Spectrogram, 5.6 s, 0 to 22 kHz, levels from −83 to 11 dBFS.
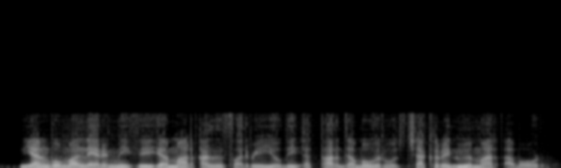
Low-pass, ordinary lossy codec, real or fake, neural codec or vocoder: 7.2 kHz; none; fake; codec, 16 kHz, 0.5 kbps, X-Codec, HuBERT features, trained on balanced general audio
